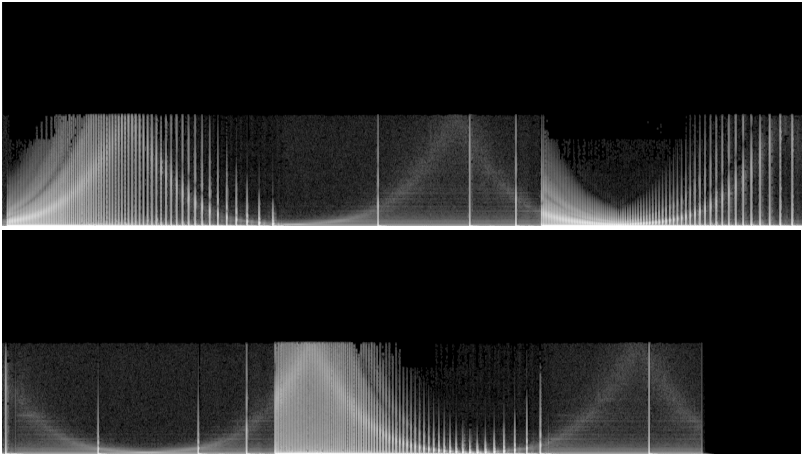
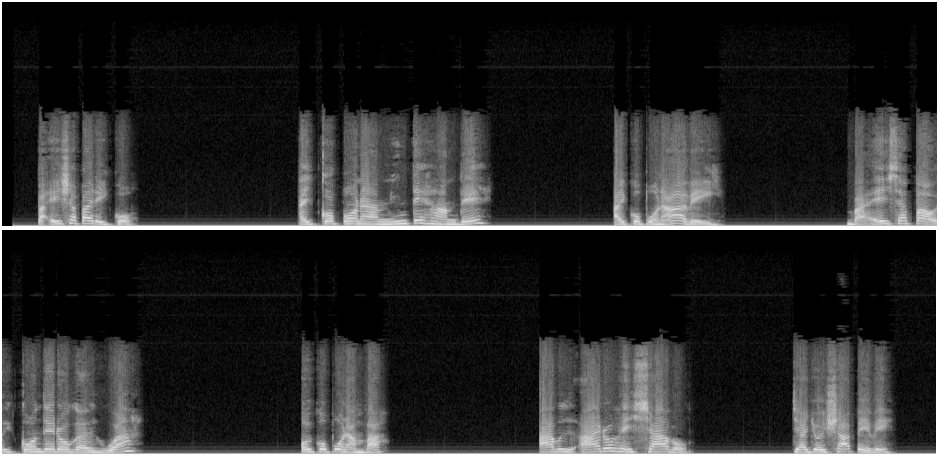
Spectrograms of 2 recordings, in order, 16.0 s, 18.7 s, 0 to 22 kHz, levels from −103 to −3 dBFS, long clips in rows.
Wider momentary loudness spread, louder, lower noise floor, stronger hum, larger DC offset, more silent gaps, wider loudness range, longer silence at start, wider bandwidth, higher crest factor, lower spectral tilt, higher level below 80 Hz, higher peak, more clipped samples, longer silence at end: first, 20 LU vs 8 LU; first, -16 LUFS vs -21 LUFS; about the same, -42 dBFS vs -45 dBFS; about the same, 60 Hz at -40 dBFS vs 50 Hz at -45 dBFS; second, under 0.1% vs 4%; neither; first, 13 LU vs 3 LU; second, 0.05 s vs 0.35 s; about the same, 11 kHz vs 11.5 kHz; about the same, 12 dB vs 16 dB; first, -6.5 dB/octave vs -4.5 dB/octave; first, -14 dBFS vs -44 dBFS; first, 0 dBFS vs -8 dBFS; neither; first, 1.45 s vs 0.45 s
